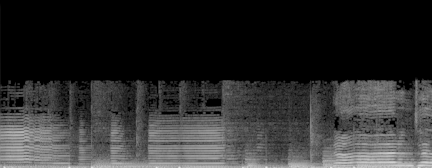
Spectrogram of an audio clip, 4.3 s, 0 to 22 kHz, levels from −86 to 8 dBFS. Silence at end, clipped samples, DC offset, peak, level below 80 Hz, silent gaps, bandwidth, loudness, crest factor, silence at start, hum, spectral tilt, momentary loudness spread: 0 s; under 0.1%; under 0.1%; 0 dBFS; -26 dBFS; none; 11.5 kHz; -16 LUFS; 16 dB; 0 s; none; -5.5 dB/octave; 9 LU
